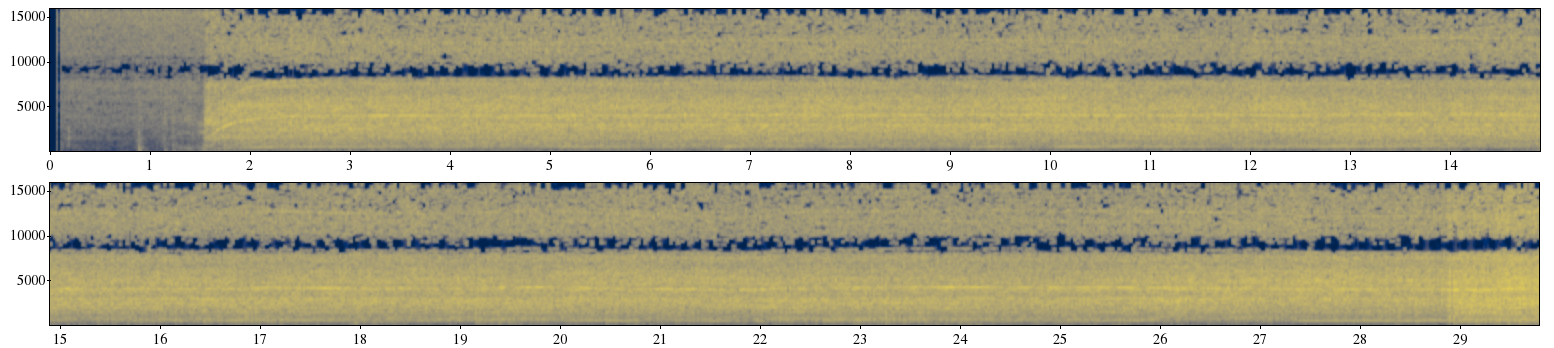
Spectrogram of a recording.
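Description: Upright carpet cleaner switched on: after a click or two, its suction motor spins up with a rising whine, then runs steadily with a constant whine over a rushing noise as it works across a rug. It gets louder just before the end.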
